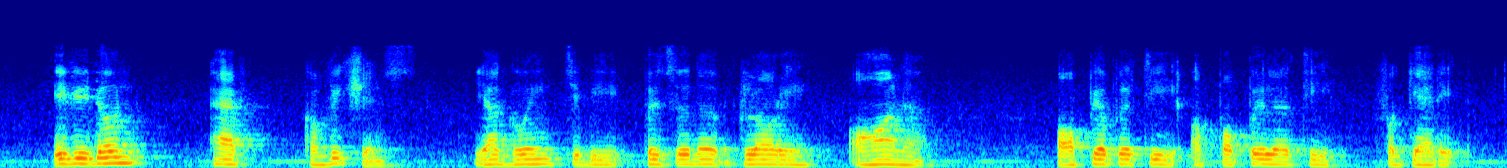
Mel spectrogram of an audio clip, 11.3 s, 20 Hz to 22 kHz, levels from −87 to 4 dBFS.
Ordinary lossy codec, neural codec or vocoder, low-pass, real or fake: Opus, 16 kbps; none; 7.2 kHz; real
